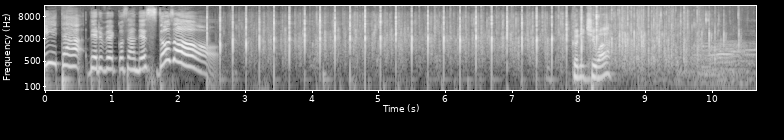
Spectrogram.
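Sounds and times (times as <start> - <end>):
speech: 0.0 - 2.8, 7.9 - 8.6
audience clapping in unison for a film producer at a meet-the-filmmaker event for Frozen: 2.4 - 10.6.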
